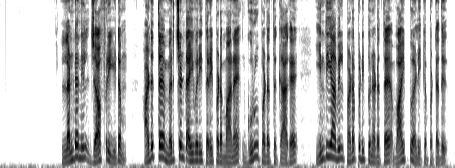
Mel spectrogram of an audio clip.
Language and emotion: Tamil, neutral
